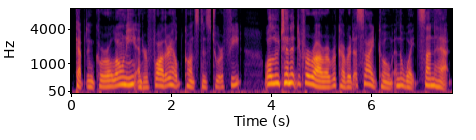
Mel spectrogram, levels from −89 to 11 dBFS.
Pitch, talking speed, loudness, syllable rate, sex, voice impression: 185 Hz, 180 wpm, -19 LUFS, 5.7 syllables/s, female, feminine, very adult-like, intellectual, slightly sweet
